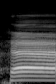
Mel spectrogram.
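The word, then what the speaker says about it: ثاء: থা। আপনি যখন জিহ্বার আগা দাঁতের আগায় লাগিয়ে উচ্চারণ করবেন, সা কখনো সা হবে না, আমি গ্যারান্টি।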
